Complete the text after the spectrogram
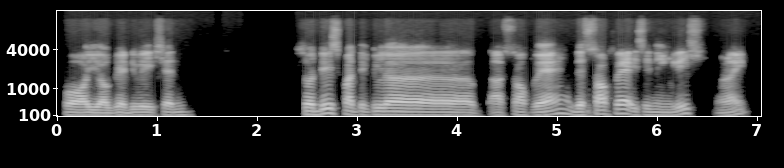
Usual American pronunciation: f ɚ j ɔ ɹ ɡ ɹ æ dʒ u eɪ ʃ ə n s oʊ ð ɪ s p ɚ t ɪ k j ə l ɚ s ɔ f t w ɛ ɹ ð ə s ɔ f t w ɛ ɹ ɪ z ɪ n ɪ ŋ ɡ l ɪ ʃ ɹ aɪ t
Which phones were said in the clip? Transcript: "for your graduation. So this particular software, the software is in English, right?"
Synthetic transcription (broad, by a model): f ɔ j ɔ ɡ ɹ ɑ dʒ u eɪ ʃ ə n s oʊ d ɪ s p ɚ t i k j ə l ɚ s ɔ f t w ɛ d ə s ɔ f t w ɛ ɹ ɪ s ɪ n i ŋ ɡ l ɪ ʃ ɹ aɪ t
